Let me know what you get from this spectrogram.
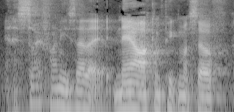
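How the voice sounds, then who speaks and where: A man from Western Australia with an Australian accent, talking as an interview guest in a relaxed, laid-back way with plenty of fillers. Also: lowish voice, fast. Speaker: podcast guest, youth worker. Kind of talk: casual interview talk. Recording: echoey room.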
